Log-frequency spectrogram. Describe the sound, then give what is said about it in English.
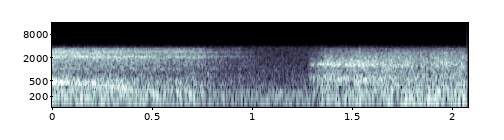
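A slow, deep breath drawn in during a guided relaxation pause, heard as a quiet, steady airy hiss lasting about two seconds, with its tone shifting partway through and no voices. “Take a deep breath.”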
